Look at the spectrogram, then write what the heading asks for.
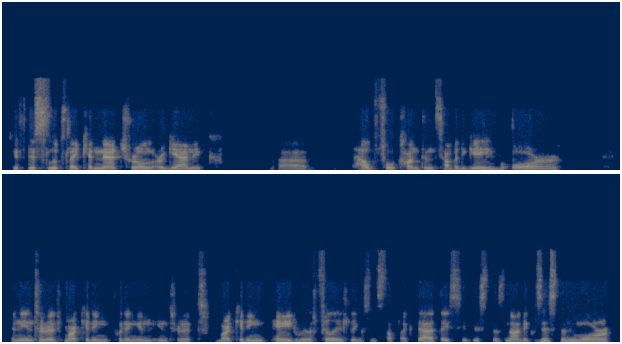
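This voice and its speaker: A man hosting an online business forum, talking casually and haltingly while he walks through his shared screen on a video call. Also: medium pitch, vocal fry, a little mellow, no echo. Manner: halting, thinking aloud with fillers and restarts.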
